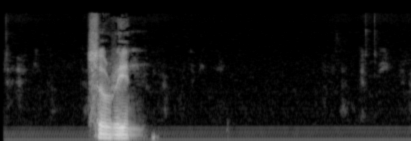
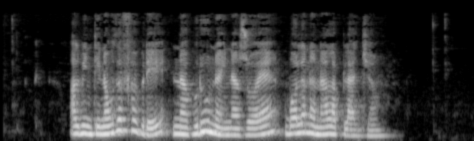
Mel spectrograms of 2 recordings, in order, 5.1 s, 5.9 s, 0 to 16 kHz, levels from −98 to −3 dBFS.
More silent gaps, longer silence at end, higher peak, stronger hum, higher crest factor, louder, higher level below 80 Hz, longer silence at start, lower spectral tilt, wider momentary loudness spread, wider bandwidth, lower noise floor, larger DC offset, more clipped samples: neither; first, 3.2 s vs 1.1 s; about the same, -8 dBFS vs -8 dBFS; first, 50 Hz at -60 dBFS vs none; first, 26 dB vs 14 dB; second, -25 LUFS vs -21 LUFS; first, -48 dBFS vs -66 dBFS; first, 1.1 s vs 0.85 s; about the same, -6 dB/octave vs -6.5 dB/octave; first, 22 LU vs 12 LU; about the same, 11.5 kHz vs 11.5 kHz; about the same, -65 dBFS vs -67 dBFS; neither; neither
